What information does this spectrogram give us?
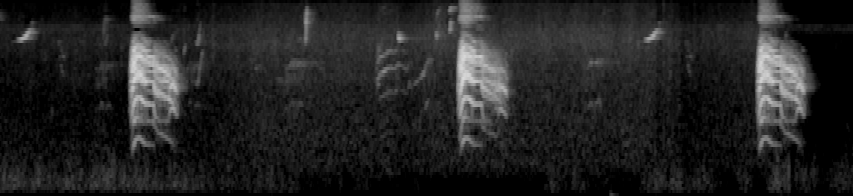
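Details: Golden-winged cacique recorded in the wild in Paraná, Brazil, giving loud, harsh, crackling bursts about every three seconds over steady low background noise.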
